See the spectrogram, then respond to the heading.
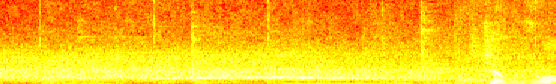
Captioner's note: waves of cheers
